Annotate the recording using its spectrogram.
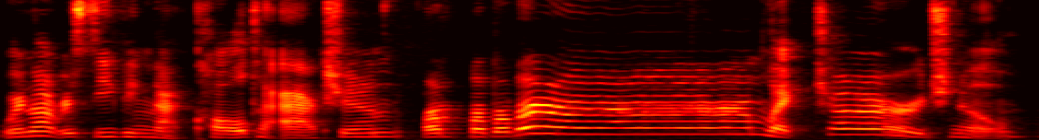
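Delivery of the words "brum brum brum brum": high, slow engine brum; revving brum sound. Acted. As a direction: rev it like an engine. Mimics a charging engine.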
